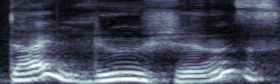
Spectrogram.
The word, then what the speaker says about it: Dylusions: Alors aujourd'hui, je vais partager avec toi une création que j'ai faite dans mon carnet de Dylusions. Je le prononce plutôt façon anglais.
